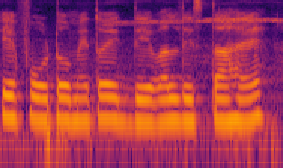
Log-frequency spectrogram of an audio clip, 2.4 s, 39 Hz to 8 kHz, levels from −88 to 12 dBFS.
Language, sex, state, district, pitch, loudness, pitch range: Hindi, female, Telangana, Hyderabad, 175 Hz, -15 LUFS, 170-185 Hz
